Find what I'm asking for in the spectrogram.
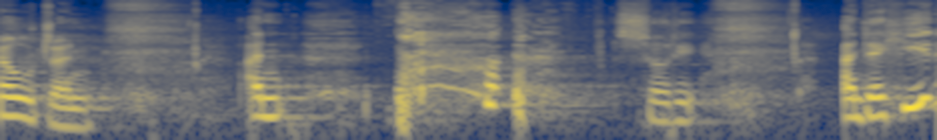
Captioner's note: cough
